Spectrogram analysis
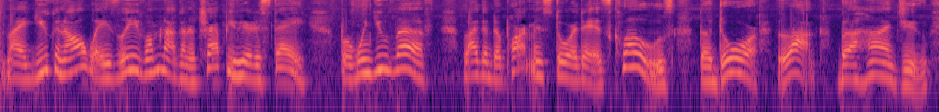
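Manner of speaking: normal talking voice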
